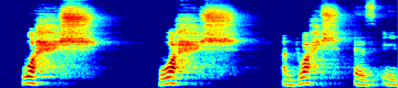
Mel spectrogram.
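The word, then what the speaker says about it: وحش: sha with no vowels as well, so it's wahsh, wahsh, and wahsh is a beast, wahsh. Next one, let's split this into two syllables because we have two vowels.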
